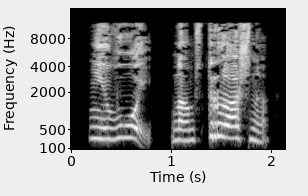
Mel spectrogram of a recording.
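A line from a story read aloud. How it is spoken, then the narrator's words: Squeaky sobbing little dragon. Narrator (Russian): пискнул дракончик, захлебываясь слезами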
